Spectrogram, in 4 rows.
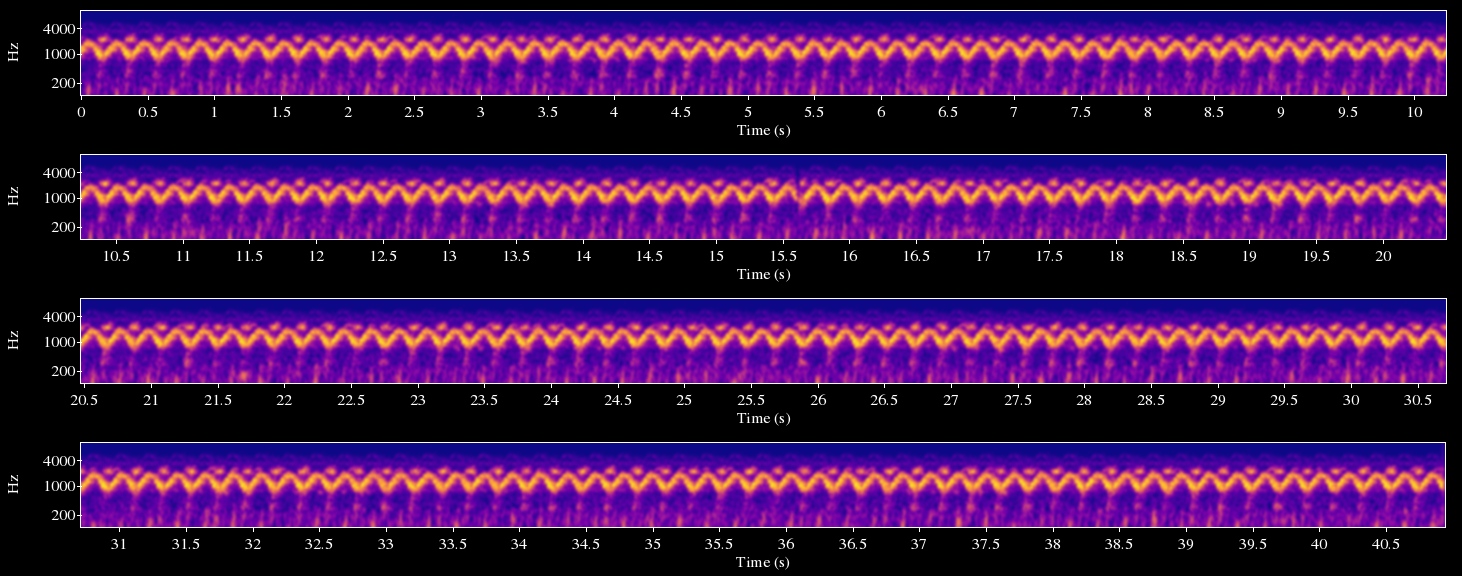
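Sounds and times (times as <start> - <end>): police siren yelping: 0.0 - 40.9.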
